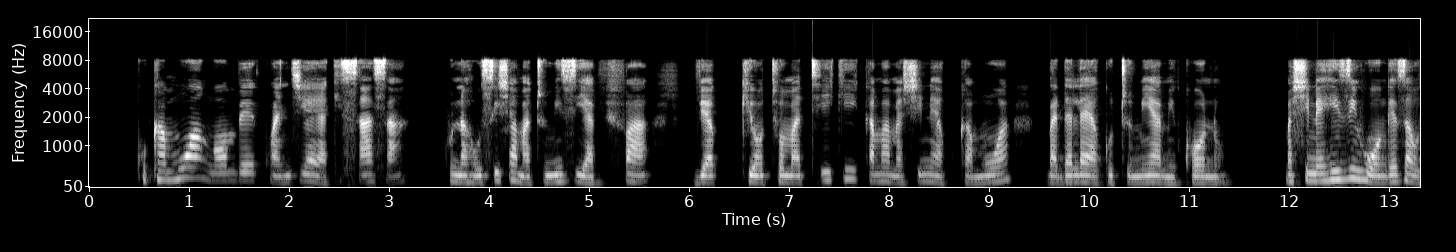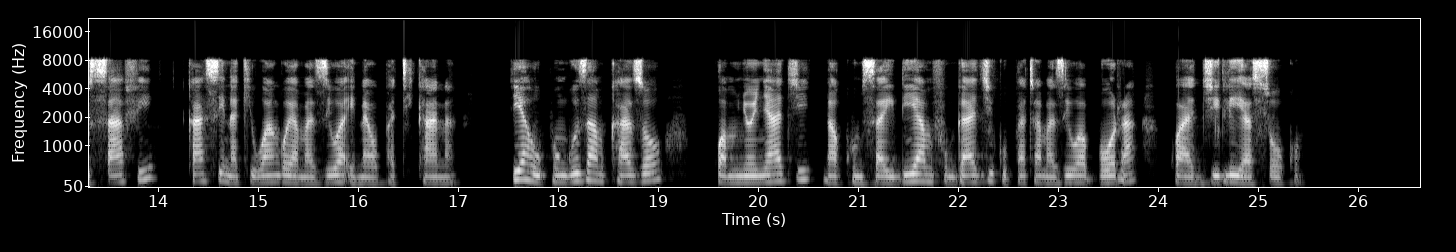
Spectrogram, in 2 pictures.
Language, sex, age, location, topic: Swahili, female, 36-49, Kisumu, agriculture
